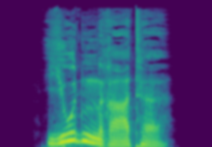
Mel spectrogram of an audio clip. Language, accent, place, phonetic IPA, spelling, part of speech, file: German, Germany, Berlin, [ˈjuːdn̩ˌʁaːtə], Judenrate, noun, De-Judenrate.ogg
- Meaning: dative singular of Judenrat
